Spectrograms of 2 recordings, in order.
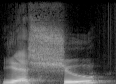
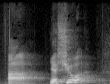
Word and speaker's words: Yeshua: and it is pronounced Yeshua. Yeshua.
